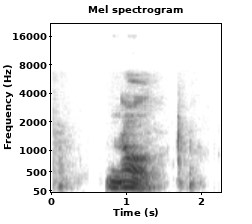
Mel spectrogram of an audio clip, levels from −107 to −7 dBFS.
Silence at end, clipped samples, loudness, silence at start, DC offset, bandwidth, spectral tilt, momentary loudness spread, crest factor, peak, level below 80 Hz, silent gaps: 0.4 s; under 0.1%; -33 LUFS; 0.1 s; under 0.1%; 6.6 kHz; -9.5 dB/octave; 24 LU; 20 dB; -18 dBFS; -80 dBFS; 0.50-0.72 s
